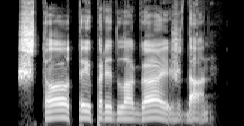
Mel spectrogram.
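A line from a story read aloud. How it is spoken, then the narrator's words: Muffled, hollow question. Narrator (Russian): глухо спросил властитель ледяных чертогов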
